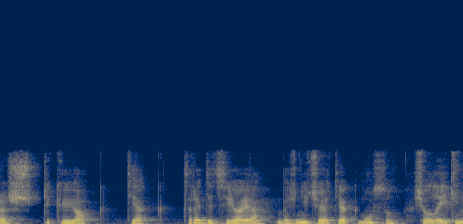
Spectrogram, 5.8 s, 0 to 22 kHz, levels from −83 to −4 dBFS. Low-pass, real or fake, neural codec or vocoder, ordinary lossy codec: 7.2 kHz; real; none; AAC, 48 kbps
